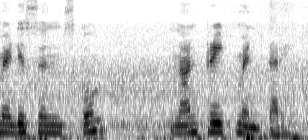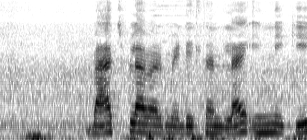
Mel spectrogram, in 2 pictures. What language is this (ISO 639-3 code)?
tam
